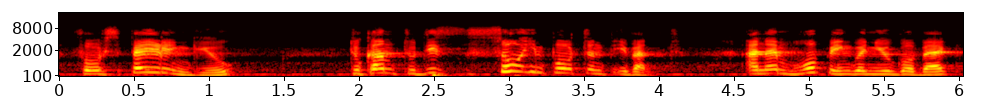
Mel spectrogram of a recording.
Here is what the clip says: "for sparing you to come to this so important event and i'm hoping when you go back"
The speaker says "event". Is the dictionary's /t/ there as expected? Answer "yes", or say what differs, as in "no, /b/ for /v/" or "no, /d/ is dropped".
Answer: yes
